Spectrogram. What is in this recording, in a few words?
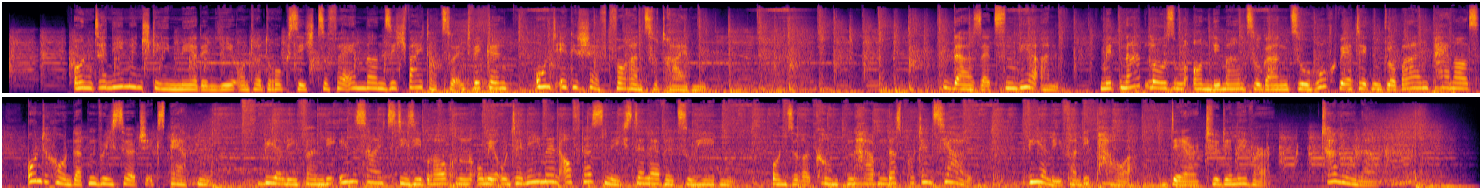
commercial, German, female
